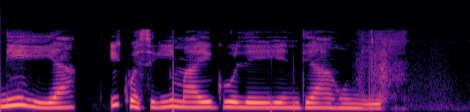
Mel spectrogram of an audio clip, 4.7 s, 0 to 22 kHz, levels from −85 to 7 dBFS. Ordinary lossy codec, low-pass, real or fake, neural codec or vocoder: none; 7.2 kHz; real; none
